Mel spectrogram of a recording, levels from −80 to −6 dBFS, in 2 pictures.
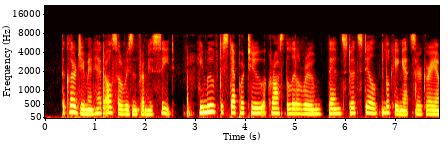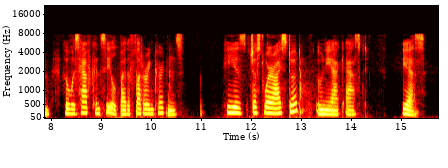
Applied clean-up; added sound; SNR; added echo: neural mask model Resemble Enhance denoiser.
